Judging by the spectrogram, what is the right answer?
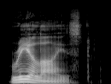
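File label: "realized", British English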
